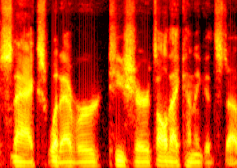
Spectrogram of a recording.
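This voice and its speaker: A man speaks at a moderate pace with a Tennessee accent. The recording is very clean with a silent background and a dry, close sound with no echo. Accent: US Southern (Tennessee). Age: 40s. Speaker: sports podcast host. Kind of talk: casual interview chat.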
